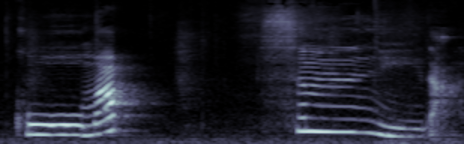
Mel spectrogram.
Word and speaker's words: 고맙습니다: So this one is 고맙. 습니다. So it's not 습니다, but 습니다. So 비읍 받침 becomes a 미음 받침 sound, therefore making it a lot smoother to pronounce.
